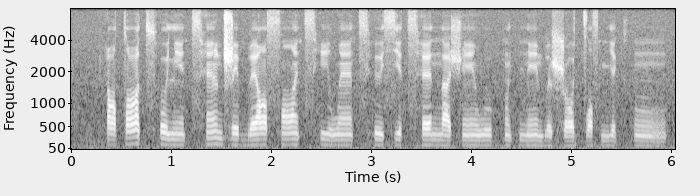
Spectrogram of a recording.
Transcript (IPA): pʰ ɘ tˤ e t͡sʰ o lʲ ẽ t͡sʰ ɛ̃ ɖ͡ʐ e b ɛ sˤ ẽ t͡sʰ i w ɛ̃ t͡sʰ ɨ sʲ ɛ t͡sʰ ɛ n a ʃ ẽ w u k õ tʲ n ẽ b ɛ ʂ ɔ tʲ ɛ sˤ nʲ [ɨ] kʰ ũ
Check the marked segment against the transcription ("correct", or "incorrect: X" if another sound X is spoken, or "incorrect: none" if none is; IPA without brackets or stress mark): incorrect: e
